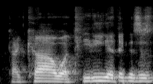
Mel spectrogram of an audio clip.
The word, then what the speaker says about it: Taika Waititi: Taika Waititi, I think this is how you say it.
